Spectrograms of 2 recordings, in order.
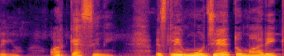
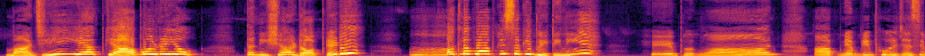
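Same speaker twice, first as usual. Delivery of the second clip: much higher and louder, hammed-up disbelief; mock shock; 6 semitones higher, 5 dB louder than usual. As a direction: fake astonishment for effect. Feigned shock at overheard secret.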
